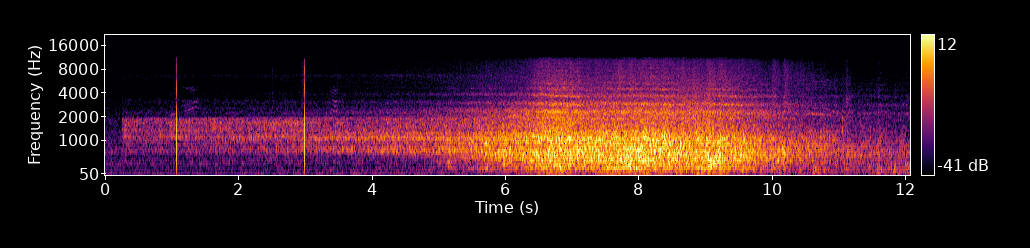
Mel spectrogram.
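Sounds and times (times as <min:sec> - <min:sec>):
train passing: 0:00.0 - 0:12.0.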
